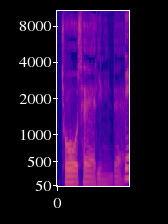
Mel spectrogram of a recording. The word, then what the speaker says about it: 조세린: 일본에서 가타카나로 조세린, 그러니까 원래 이름이 조세린, 음. 조셀린. 음. – 조세... 원 발음 이제 조슬린. – 조슬린. – 네. – 조슬린인데 그 제일 가까운, 가까운 발음이 일본 말로 조세린이니까 네.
